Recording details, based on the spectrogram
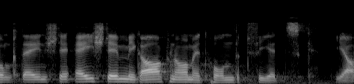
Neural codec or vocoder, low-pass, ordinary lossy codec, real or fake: codec, 16 kHz, 8 kbps, FunCodec, trained on Chinese and English, 25 frames a second; 7.2 kHz; Opus, 32 kbps; fake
